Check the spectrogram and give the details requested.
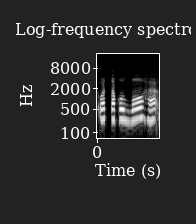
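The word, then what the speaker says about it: واتقوا الله: Wattaqulaha H-nya enggak boleh panjang.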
